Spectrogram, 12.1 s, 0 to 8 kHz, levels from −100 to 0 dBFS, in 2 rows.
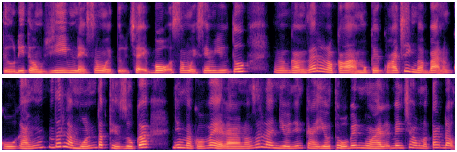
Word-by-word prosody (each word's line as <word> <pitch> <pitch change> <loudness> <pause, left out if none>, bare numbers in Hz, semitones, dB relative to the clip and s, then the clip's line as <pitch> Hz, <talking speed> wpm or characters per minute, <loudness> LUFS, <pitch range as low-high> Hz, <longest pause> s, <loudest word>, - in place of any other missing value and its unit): từ 175 -2 -2
đi 190 +2 0
từ 200 - 0
tòng 175 -1 -1
gym 215 +2 0
này, 170 -3 0
xong 205 +4 -2
rồi 185 -4 0
tự 160 - -7
chạy - - +1
bộ, 215 +1 +3
xong 220 -1 -2
rồi 180 -4 -2
xem 205 +4 -2
YouTube 255 +9 0 0.3
mà 220 - -7 0.2
cảm 190 -3 0
giác 300 +7 +1
là 260 -8 +2
cả 205 -3 +4
một 180 +1 -3
cái 195 - 0
quá 200 +1 0
trình 310 0 -1
mà 200 -3 0
bạn 205 +1 +2
đã 180 - -7
cố 205 0 -1
gắng, 225 +6 -2 0.2
rất 400 +1 +2
là 380 -8 +3
muốn 230 +2 0
tập 300 -1 +2
thể 235 -6 -1
dục 215 +2 0
á, 315 +3 +7 0.3
nhưng 300 0 0
mà 255 -2 +1
có 230 0 -2
vẻ 255 -4 +3
là 200 +1 +4
nó 215 +2 -3
rất 330 +8 -5
là 315 -5 +1
nhiều 235 -4 +1
những 240 +3 -3
cái 235 -4 -2
yếu 225 +1 +3
tố 225 -2 +1
bên 270 +3 -1
ngoài 225 -4 +2
lẫn 230 +3 -4
bên 260 0 0
trong 270 -1 -4
nó 230 - -2
tác 295 +5 -4
động, 270 -1 0
225 Hz, 285 wpm, -24 LUFS, 205-265 Hz, 0.3 s, á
